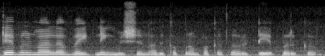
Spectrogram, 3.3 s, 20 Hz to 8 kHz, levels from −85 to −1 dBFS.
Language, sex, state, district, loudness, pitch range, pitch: Tamil, female, Tamil Nadu, Chennai, -17 LUFS, 230-250 Hz, 230 Hz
